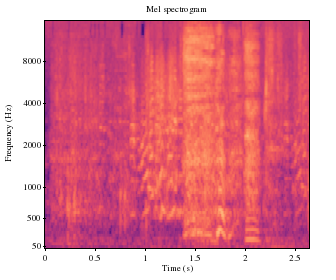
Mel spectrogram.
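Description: bird calls

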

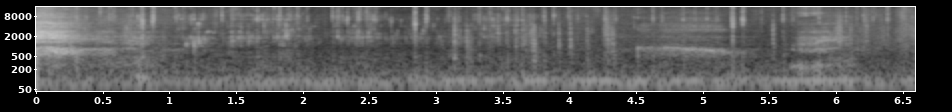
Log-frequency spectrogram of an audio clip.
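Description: coffee poured

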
